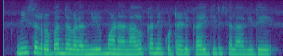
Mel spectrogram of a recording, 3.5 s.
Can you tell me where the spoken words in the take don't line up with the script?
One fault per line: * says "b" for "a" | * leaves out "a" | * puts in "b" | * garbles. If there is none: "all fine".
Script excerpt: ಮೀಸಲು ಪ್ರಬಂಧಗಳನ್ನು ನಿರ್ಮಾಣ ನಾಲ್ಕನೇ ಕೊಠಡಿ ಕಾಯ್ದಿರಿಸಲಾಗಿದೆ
all fine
